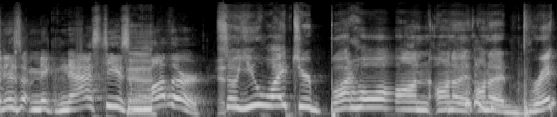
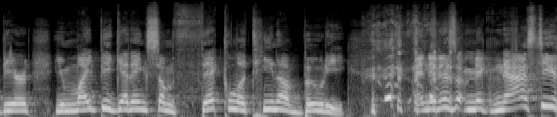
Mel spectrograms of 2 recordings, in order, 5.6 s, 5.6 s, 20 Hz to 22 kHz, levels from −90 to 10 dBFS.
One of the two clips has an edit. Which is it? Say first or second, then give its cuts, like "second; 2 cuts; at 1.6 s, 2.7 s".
first; 1 cut; at 2.2 s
